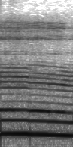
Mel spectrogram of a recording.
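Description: A human voice imitates a wounded dog's howl, reading Hagrid's line from Harry Potter and the Philosopher's Stone as one short, loud, sustained wail with a slightly falling pitch.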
